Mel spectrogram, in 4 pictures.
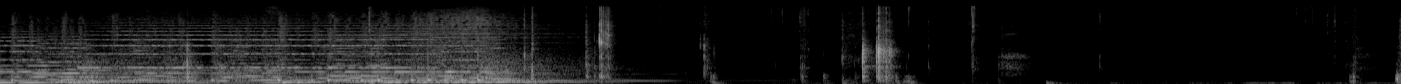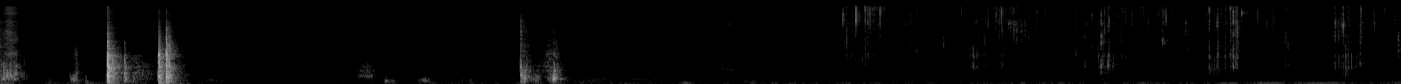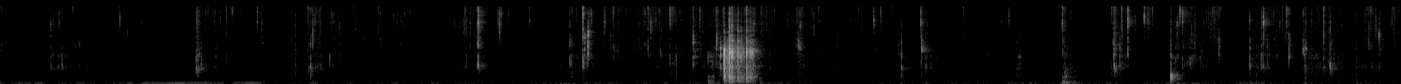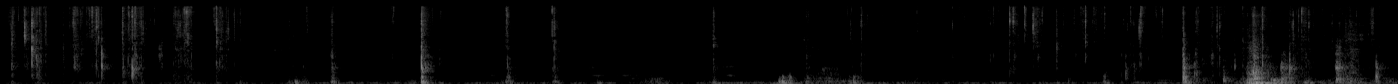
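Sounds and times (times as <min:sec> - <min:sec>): slime crackling and popping: 0:22.1 - 0:47.6, 0:50.0 - 0:56.0.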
